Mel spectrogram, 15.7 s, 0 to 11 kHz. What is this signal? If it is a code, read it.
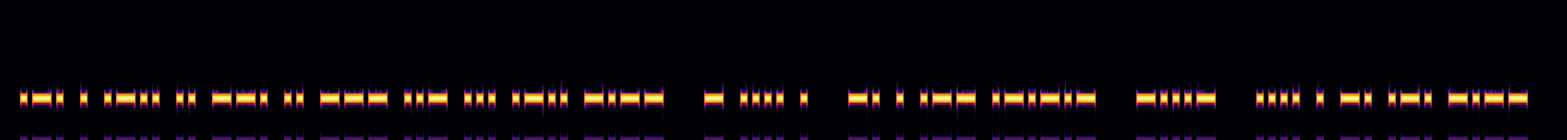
Morse code, heard as a keyed tone, about 20 wpm, 1000 Hz. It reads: RELIGIOUSLY THE NEW. <BT> HENRY
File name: qotdfiles / 20wpm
